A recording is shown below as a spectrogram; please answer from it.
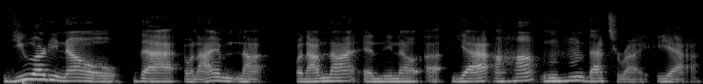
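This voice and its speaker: A man's voice: medium pitch, slow, gravelly, a bit bright, smooth. A man livestreaming a visual novel, reading the narration aloud in a playful way and sometimes stumbling or breaking into chatty asides.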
